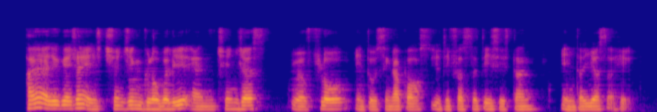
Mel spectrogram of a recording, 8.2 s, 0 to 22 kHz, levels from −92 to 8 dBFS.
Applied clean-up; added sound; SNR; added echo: neural mask model DeepFilterNet 3.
